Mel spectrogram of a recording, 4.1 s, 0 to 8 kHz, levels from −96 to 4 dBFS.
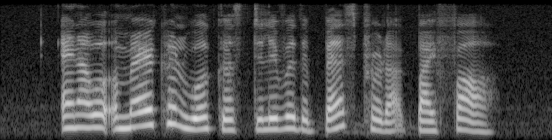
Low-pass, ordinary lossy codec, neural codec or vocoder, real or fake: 7.2 kHz; none; none; real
